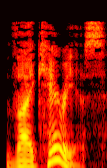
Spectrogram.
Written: vicarious

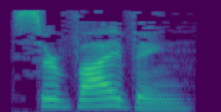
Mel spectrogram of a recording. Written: surviving

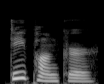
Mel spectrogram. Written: deepanker

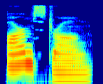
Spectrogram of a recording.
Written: armstrong

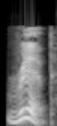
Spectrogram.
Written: rip

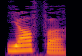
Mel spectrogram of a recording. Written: yafa

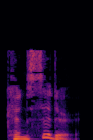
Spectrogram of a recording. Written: consider

